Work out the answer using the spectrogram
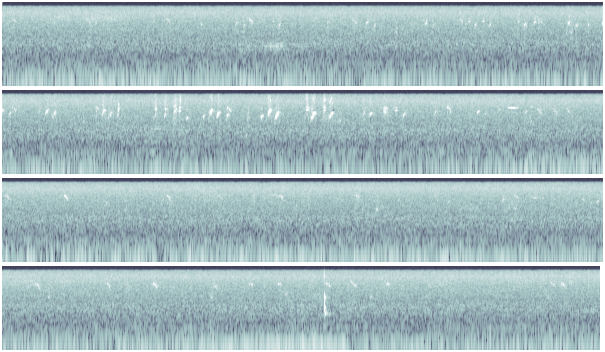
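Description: Birds chirping in an open field: short high calls scattered throughout, with a busier burst about ten to twelve seconds in, over a low steady rumble. Near the end, one sharp call sweeps down.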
